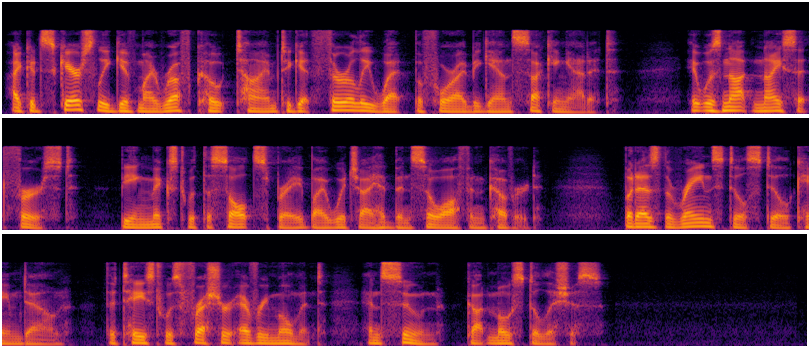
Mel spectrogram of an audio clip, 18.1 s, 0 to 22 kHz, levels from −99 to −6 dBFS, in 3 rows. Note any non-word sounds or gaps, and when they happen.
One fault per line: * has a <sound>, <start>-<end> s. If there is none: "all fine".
all fine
